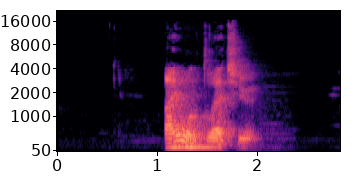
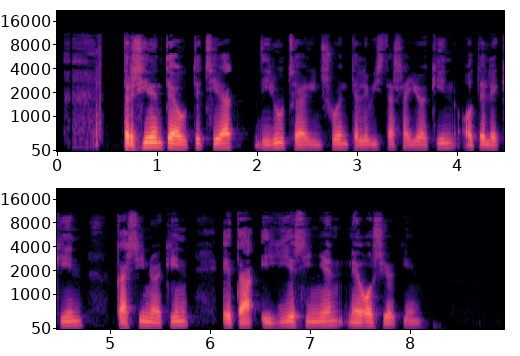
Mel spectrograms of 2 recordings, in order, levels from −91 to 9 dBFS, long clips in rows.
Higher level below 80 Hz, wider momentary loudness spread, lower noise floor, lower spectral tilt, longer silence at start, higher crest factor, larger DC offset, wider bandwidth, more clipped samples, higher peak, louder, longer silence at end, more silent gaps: first, -58 dBFS vs -68 dBFS; first, 18 LU vs 14 LU; about the same, -79 dBFS vs -82 dBFS; about the same, -5.5 dB/octave vs -5.5 dB/octave; first, 1.1 s vs 0.4 s; about the same, 18 dB vs 22 dB; neither; first, 15.5 kHz vs 11.5 kHz; neither; about the same, -2 dBFS vs -2 dBFS; first, -16 LUFS vs -24 LUFS; about the same, 0.85 s vs 0.85 s; neither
